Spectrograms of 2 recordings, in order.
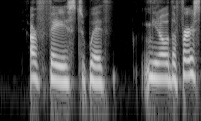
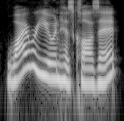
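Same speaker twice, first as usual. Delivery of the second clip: usual speaking voice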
